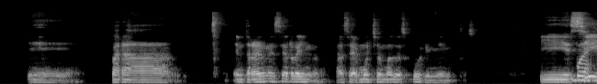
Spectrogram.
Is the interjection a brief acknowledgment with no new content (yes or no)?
yes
